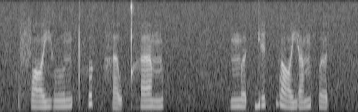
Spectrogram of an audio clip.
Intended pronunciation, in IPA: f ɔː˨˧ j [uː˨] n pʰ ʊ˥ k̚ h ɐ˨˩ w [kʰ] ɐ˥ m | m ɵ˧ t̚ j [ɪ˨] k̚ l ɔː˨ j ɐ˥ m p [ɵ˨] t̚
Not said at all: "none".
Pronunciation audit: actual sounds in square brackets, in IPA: uː˨˥, kʰ, ɪ˥, ɵ˨

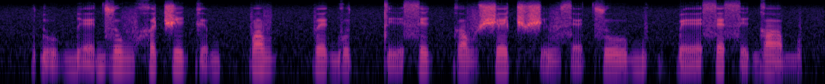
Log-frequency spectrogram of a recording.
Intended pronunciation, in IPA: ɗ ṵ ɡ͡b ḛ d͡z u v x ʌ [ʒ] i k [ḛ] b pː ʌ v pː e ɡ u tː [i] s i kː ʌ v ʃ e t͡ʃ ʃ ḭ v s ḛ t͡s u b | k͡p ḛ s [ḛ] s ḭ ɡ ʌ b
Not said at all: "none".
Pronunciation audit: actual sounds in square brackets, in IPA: t͡ʃ, ḛ, ḭ, e

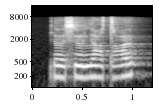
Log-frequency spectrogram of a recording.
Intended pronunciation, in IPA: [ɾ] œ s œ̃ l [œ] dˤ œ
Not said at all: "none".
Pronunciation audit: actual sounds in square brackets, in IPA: ɾ, ə

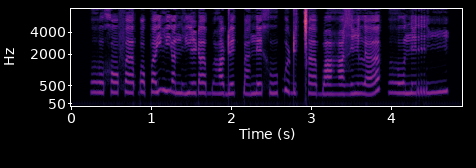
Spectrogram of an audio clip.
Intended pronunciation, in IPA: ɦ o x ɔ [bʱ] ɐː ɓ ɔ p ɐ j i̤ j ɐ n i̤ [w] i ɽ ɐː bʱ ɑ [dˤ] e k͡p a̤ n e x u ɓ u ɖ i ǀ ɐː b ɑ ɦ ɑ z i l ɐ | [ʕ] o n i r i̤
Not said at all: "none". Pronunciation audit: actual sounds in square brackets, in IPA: f, j, ɖ, ɦ

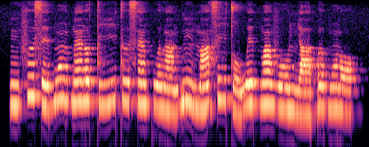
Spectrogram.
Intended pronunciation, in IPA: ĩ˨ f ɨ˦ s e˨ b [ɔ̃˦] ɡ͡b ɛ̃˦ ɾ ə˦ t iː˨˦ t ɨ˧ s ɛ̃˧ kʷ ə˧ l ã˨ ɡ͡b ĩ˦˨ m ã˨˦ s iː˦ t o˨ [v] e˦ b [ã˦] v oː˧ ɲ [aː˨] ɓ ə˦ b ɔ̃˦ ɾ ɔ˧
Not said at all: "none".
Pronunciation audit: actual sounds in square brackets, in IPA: ɔ̃˦, w, ã˦, aː˨

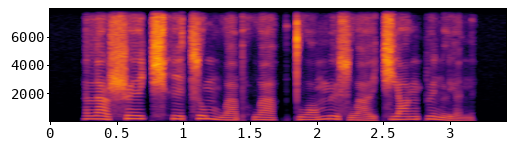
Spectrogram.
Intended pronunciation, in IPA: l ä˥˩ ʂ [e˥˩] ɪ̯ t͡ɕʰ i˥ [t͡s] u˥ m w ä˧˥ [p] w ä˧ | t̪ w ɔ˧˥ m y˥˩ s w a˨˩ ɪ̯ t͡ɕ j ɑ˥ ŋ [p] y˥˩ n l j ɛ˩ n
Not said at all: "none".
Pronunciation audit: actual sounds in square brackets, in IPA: e˥, t͡s, pʰ, p

